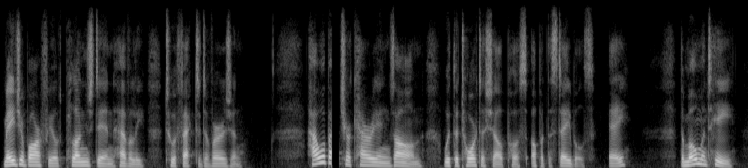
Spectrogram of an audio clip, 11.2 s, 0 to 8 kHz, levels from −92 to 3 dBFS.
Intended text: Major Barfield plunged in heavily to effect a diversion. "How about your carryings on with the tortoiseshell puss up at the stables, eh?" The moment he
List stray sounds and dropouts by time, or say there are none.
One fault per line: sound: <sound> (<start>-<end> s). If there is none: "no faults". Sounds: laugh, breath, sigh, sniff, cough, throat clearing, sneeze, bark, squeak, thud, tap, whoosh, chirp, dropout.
sound: dropout (5.0-5.1 s)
